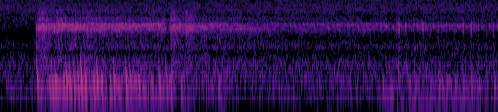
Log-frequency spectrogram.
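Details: Sleeping dog Norton gives one short, rough snore of rapid fluttering pulses, followed by quiet, steady breathing.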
